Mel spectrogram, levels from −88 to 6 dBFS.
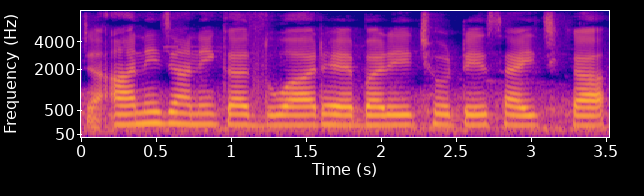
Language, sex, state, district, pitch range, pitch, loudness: Hindi, female, Bihar, Katihar, 195-205 Hz, 200 Hz, -15 LUFS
